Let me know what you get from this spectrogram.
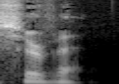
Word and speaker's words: Servette: So your first club was Servette? – Yes. – Did I pronounce that correctly? – Yes.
